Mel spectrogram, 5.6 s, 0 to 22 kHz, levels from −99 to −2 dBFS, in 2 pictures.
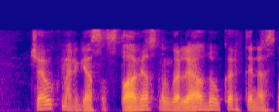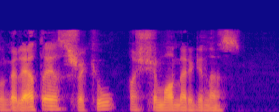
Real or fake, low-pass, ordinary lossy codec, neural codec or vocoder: fake; 7.2 kHz; AAC, 32 kbps; codec, 16 kHz in and 24 kHz out, 1.1 kbps, FireRedTTS-2 codec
